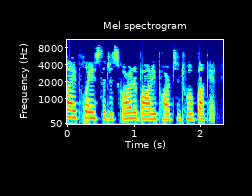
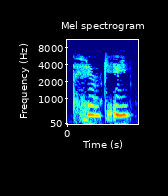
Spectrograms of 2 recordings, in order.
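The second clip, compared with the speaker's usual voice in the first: higher, much softer choked plea; 9 semitones higher, 5 dB quieter than usual. Acted. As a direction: squeeze it out through tears. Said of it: "she choked out".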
